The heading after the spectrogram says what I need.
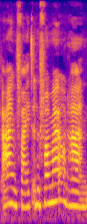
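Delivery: put-on slight, light touch of Irish accent. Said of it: "like in a little Irish accent".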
